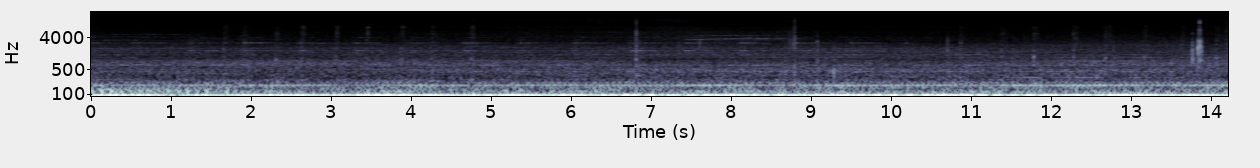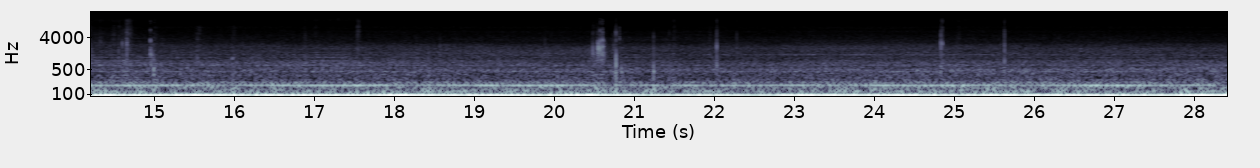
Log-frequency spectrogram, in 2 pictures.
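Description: A train at a railroad grade crossing with the gates down: a steady low drone throughout, with faint high tones during the first third and a few short sharp clicks.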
